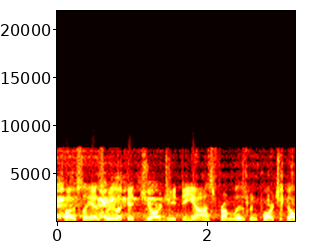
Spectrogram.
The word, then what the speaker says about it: Jorge: as we look at Georgie Diaz from Lisbon, Portugal. We called him Jorge yesterday. That's the Spanish pronunciation, but today we're going to give him his rightful Portuguese pronunciation. It's Georgie.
